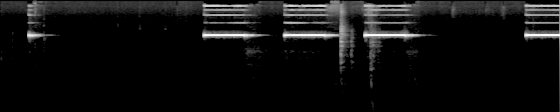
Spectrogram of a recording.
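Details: Home smoke alarm test: loud high-pitched beeps in a repeating test pattern, clean and strong with no chirp or weak tone; sounder working normally.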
